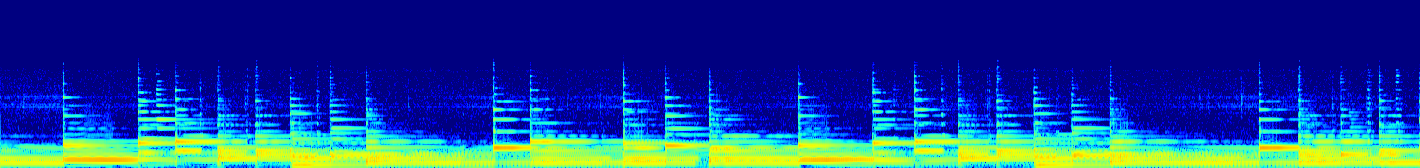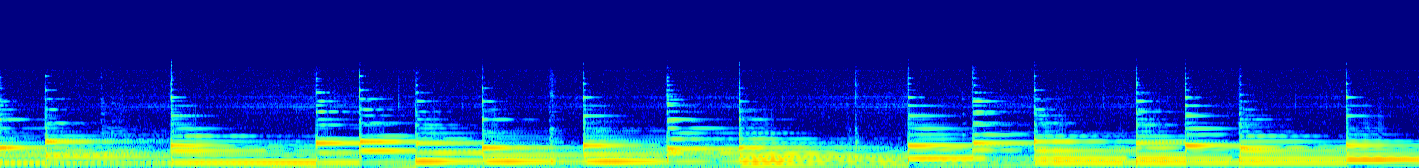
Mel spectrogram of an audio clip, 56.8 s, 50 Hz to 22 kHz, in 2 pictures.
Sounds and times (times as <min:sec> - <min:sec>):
Harp: 0:00.0 - 0:56.7
Pizzicato: 0:00.0 - 0:56.7.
